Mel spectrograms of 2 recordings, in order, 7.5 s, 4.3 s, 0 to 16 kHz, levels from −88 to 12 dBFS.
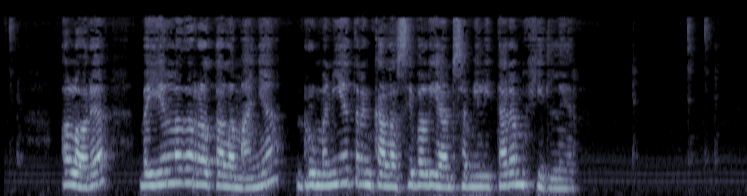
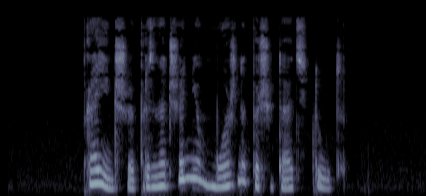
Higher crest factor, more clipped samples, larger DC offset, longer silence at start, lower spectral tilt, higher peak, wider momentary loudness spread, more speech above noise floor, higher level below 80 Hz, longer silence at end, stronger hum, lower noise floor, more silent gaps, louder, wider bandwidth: about the same, 18 dB vs 18 dB; neither; neither; second, 0.1 s vs 0.85 s; about the same, -5 dB/octave vs -4 dB/octave; first, -8 dBFS vs -18 dBFS; second, 8 LU vs 11 LU; about the same, 43 dB vs 43 dB; first, -62 dBFS vs -78 dBFS; second, 0.55 s vs 0.8 s; neither; second, -68 dBFS vs -76 dBFS; neither; first, -25 LUFS vs -33 LUFS; about the same, 11.5 kHz vs 11.5 kHz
